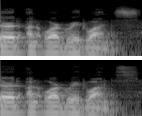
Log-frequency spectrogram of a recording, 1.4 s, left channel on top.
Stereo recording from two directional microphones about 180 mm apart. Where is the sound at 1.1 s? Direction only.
25° right (ahead or behind).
